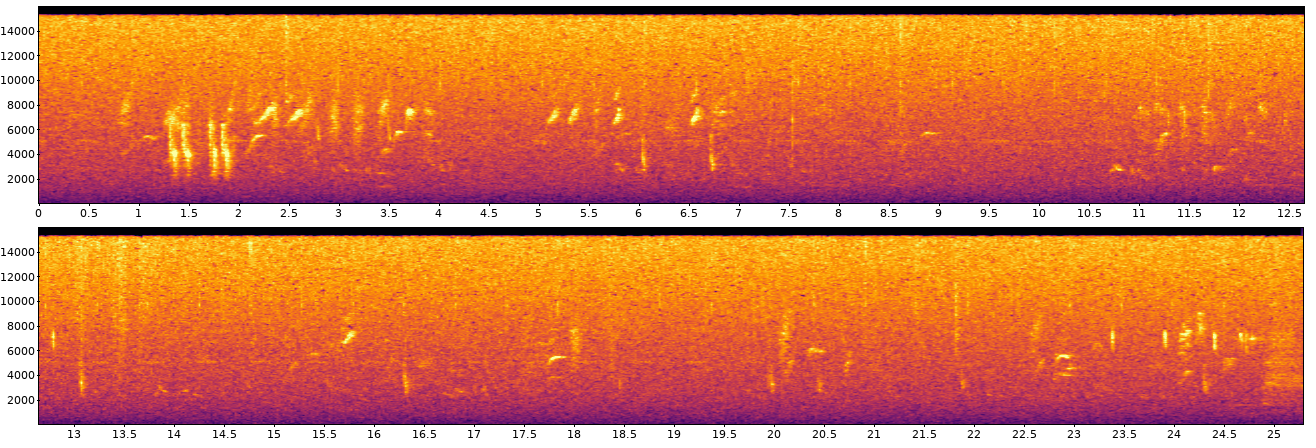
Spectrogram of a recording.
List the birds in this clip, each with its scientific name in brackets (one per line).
Red-cheeked Cordonbleu (Uraeginthus bengalus)
Gray-backed Camaroptera (Camaroptera brevicaudata)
